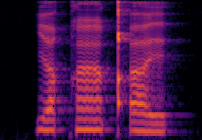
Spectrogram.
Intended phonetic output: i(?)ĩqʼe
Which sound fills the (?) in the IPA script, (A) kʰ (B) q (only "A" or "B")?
B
